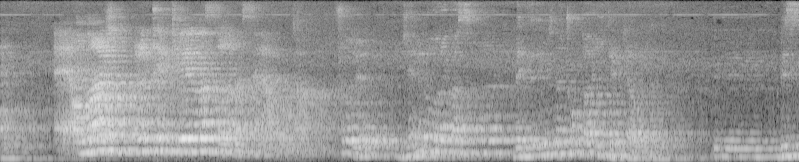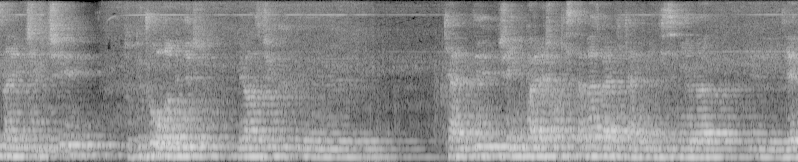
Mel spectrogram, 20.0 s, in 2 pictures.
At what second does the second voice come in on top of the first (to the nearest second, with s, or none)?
none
